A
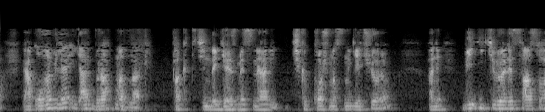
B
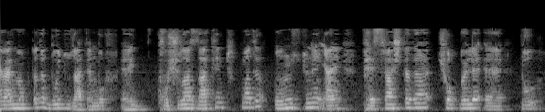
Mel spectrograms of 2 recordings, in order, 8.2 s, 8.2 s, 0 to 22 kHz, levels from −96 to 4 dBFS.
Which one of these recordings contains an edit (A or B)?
B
